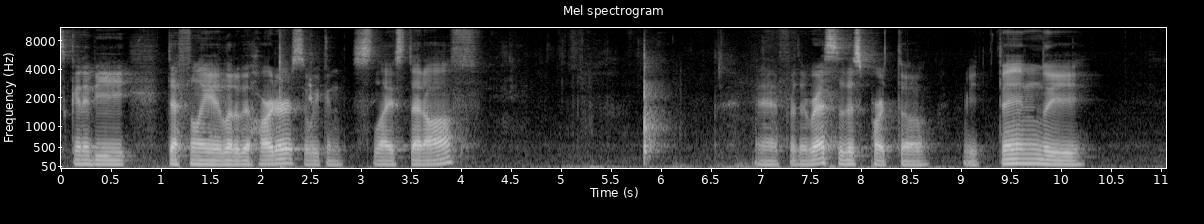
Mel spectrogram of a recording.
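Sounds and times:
knife tapping cutting board: 5.8s - 6.1s.

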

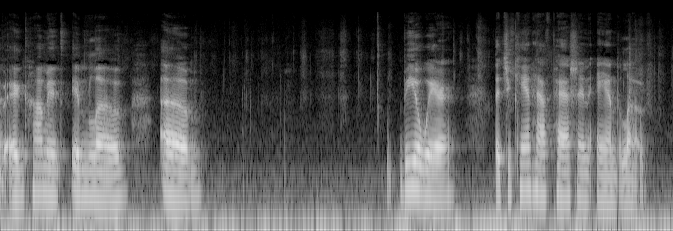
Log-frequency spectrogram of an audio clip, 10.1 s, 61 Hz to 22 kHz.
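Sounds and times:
soft rustling: 0.0s - 8.5s
low steady hum: 0.0s - 10.0s.

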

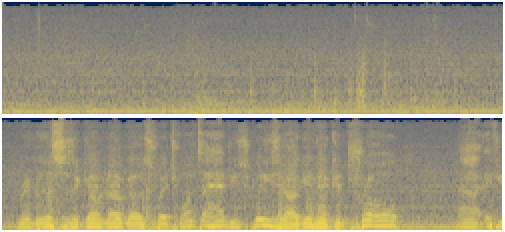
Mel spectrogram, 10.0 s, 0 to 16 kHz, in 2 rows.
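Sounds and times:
centrifuge hum and hiss: 0.0s - 10.0s.

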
